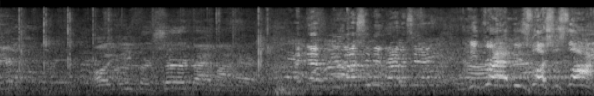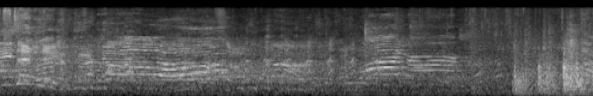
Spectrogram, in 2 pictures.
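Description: A man shouts loudly to the crowd.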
